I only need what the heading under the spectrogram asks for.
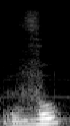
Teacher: No se pronuncia en principio la S final. La OU es U y la V es una V que se parece un poco a una F y que vibra.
